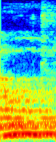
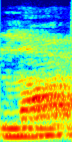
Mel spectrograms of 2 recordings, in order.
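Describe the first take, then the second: First: The vowel is a long rounded 'oo' sound. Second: The vowel is a long open 'aa' sound. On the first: "लूट भी नहीं पढ़ते" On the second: "लाट भी नहीं पढ़ते"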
